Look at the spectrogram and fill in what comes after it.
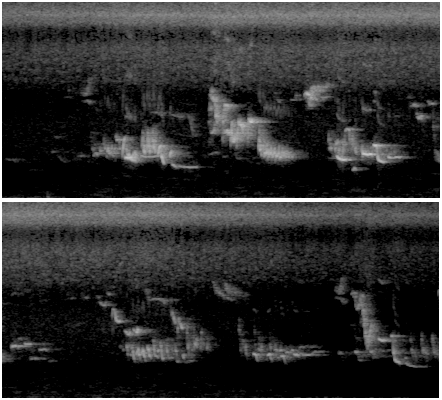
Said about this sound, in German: Du bist draußen unterwegs und spazierst durch einen Wald. Die Sonne scheint zwischen den Baumkronen und der Wind streicht zart durch die Blätter. Vergnügt singen die Vögel.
